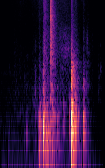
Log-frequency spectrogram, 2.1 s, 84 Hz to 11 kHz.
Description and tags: Body falling to floor 1
A body falling hard to a wood floor, natural reverberation present.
